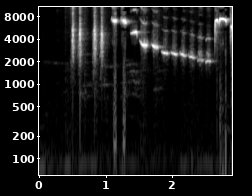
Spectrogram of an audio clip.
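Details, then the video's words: Brown-chested jungle flycatcher of the Bali type singing lustily, played as a lure: a few buzzy chirps lead into a long whistled run of notes stepping steadily downward in pitch, closing with sharp high notes. "SUARA SRDC BALI GACOR | Pancingan Burung Tledekan / Sulingan / Sikatan Rimba Dada Coklat Agar Bunyi"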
